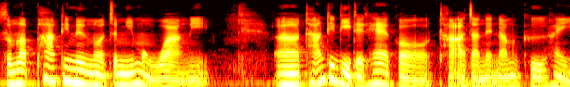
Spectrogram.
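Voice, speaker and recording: A man's voice: medium pitch, animated, fairly quick, a bit bright. A man from Laos teaching an English lesson, reading each English phrase and then explaining and translating it. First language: Lao.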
